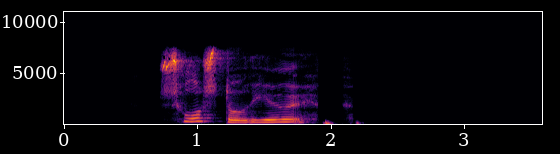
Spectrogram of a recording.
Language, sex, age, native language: Icelandic, female, 20-29, Icelandic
